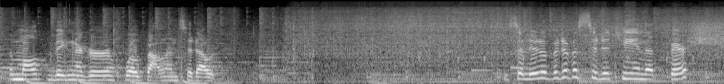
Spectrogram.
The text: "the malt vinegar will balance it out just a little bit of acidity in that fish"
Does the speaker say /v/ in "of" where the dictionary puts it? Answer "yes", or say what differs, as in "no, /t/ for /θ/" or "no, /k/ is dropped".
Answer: yes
